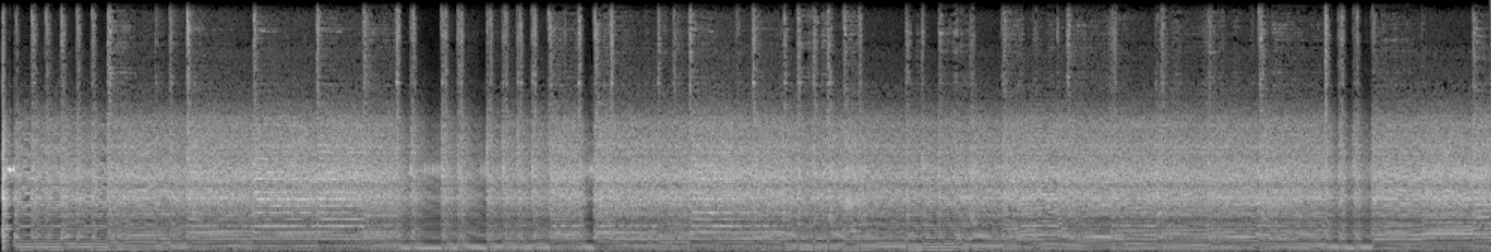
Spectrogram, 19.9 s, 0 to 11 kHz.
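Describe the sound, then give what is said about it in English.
A heavily distorted electric guitar plays through a Boss IR-200 impulse response loader in stereo, using a Nest Dark FA1 impulse of a Victory Kraken 4x12 cabinet. Fast, tight palm-muted chugs open into loud, sustained riffing and chords that run throughout. “So Nest Dark FA1 Kraken. Our Boss Impulse Response Loader, or IR200, in stereo sounds like this.”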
